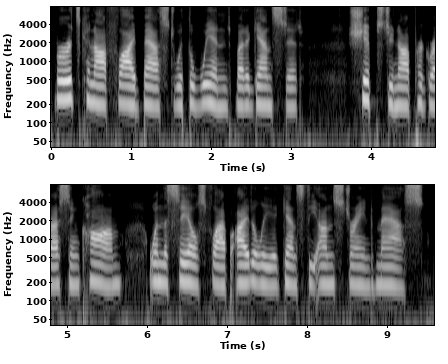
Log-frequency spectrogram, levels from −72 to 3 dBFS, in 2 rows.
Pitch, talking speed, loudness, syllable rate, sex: 190 Hz, 155 wpm, -19 LUFS, 3.8 syllables/s, female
